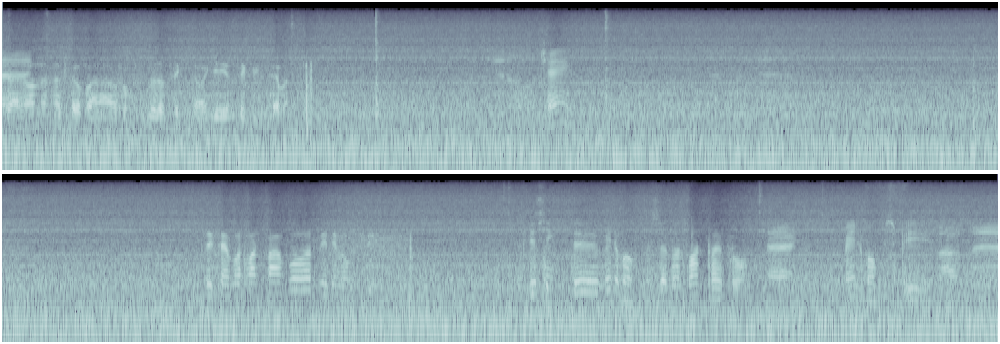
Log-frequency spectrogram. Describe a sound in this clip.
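A steady low engine roar fills the cockpit.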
